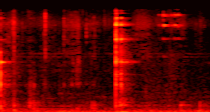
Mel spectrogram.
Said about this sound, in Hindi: अब हम इसको अच्छे से इसमें क्रश कर लेंगे, जिससे हमारे नींबू का और पुदीने का जो रस है वो निकल जाए।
